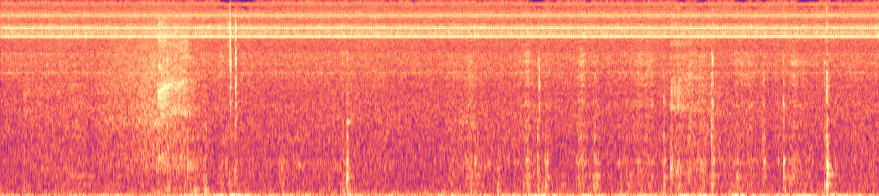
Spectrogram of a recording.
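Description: Faint rustling and scattered light clicks over a low rumble of handheld-camera handling, with a brief scuffing sound about a second in.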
